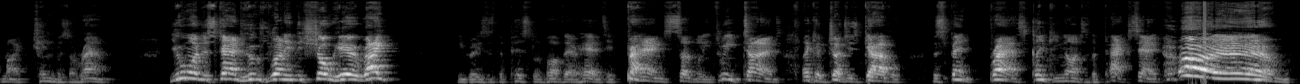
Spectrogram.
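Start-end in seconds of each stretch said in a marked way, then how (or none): 1.7-4.0 loud, high bullying challenge; threatening shout. Acted. Mad Mike asserting control over Keen, threatening shout. 11.6-13.0 loud, high roar; triumphant bellow. Acted. Mad Mike declaring himself in charge, triumphant bellow. Commander after firing shots.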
